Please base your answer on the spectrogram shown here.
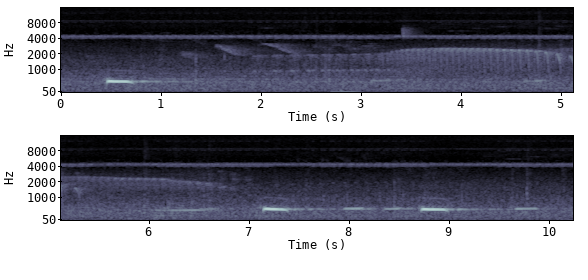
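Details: Blue ground doves, a pair drinking water; scattered short low coos at the start and near the end, while another bird gives rising and falling whistled sweeps in between, over a high steady drone.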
